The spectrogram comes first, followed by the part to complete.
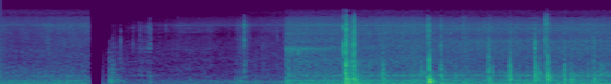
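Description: Gloved hands handling an extension cord and its plug, with several sharp clicks and knocks over a steady rustle. Before that, the sound cuts out abruptly about a second in and only faint clicks follow.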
